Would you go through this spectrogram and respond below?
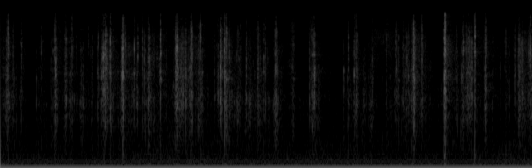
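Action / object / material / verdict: tap / hinged plastic fidget cube / plastic / none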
